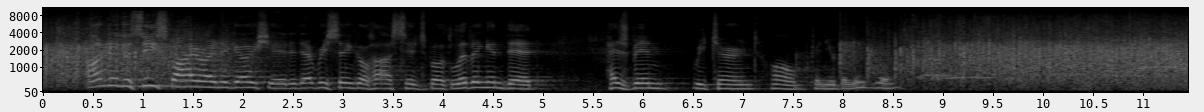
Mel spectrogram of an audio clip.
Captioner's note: applause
